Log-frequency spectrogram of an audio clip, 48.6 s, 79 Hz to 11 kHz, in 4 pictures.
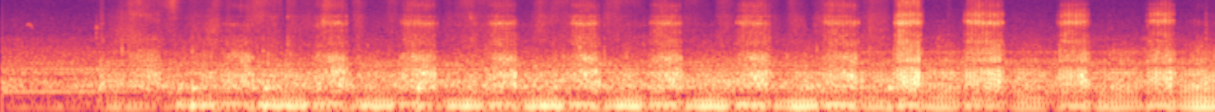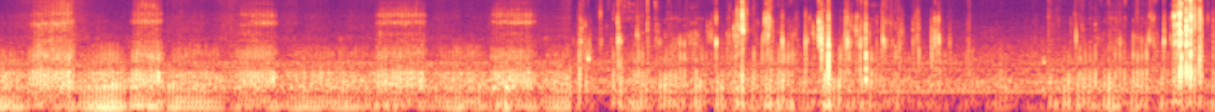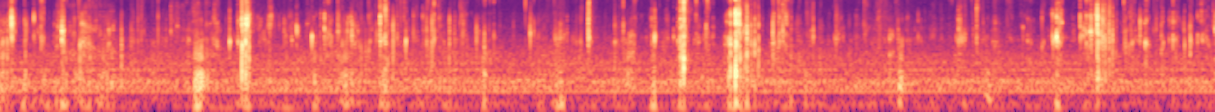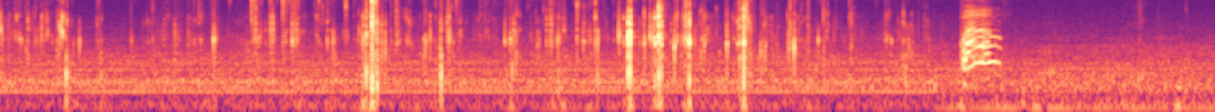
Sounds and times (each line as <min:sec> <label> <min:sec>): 0:01.0 cat purring 0:37.2
0:17.9 eating crunchy treats 0:21.9
0:22.6 eating crunchy treats 0:45.8
0:37.8 cat purring 0:46.5
0:46.0 small 'more' meow 0:46.6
